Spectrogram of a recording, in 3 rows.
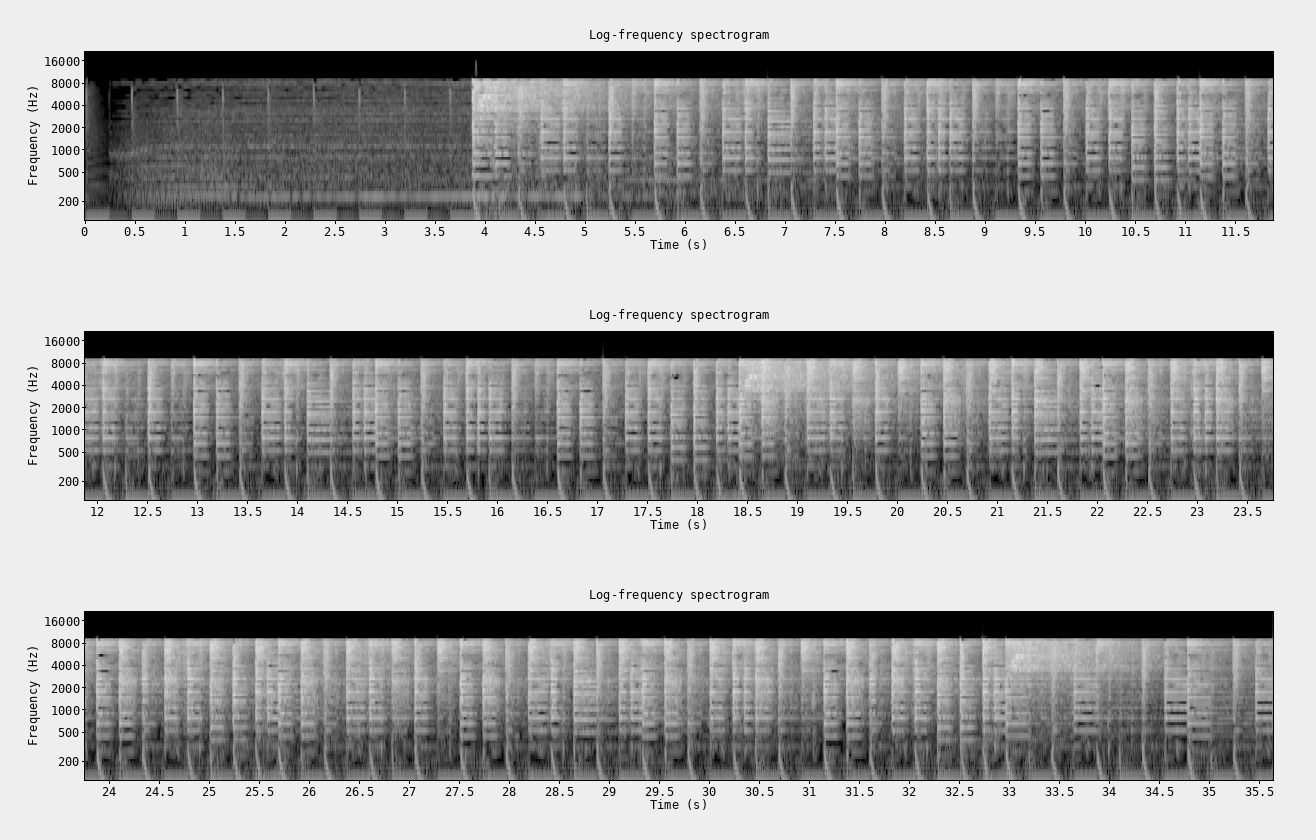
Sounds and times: Techno: 0.0 - 35.6.

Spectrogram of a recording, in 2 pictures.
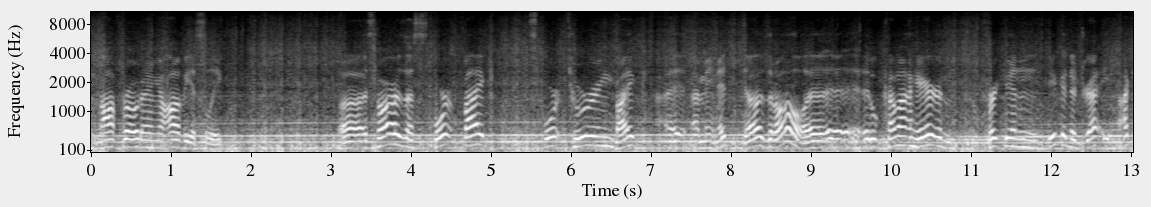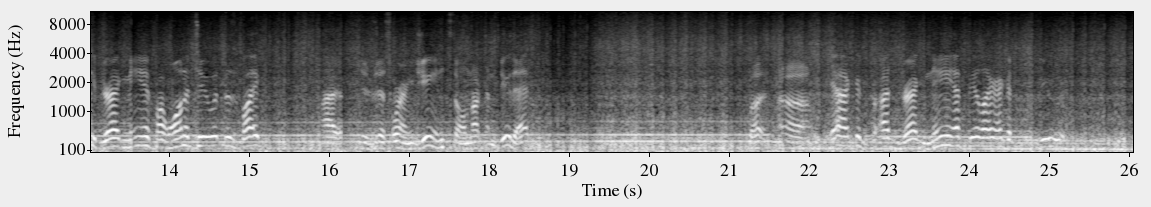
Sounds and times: Speech: 0.0 - 1.6, 3.1 - 15.2, 15.9 - 18.6, 21.2 - 25.2.

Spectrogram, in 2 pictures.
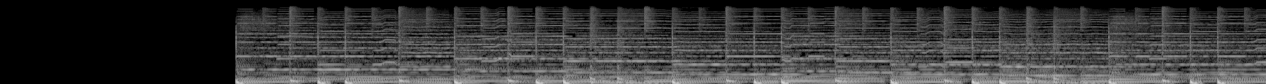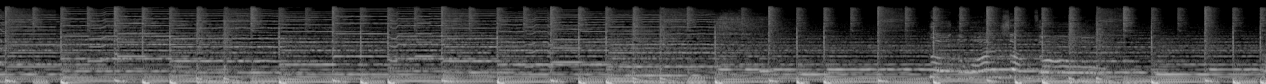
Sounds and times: Music: 2.4 - 25.3.

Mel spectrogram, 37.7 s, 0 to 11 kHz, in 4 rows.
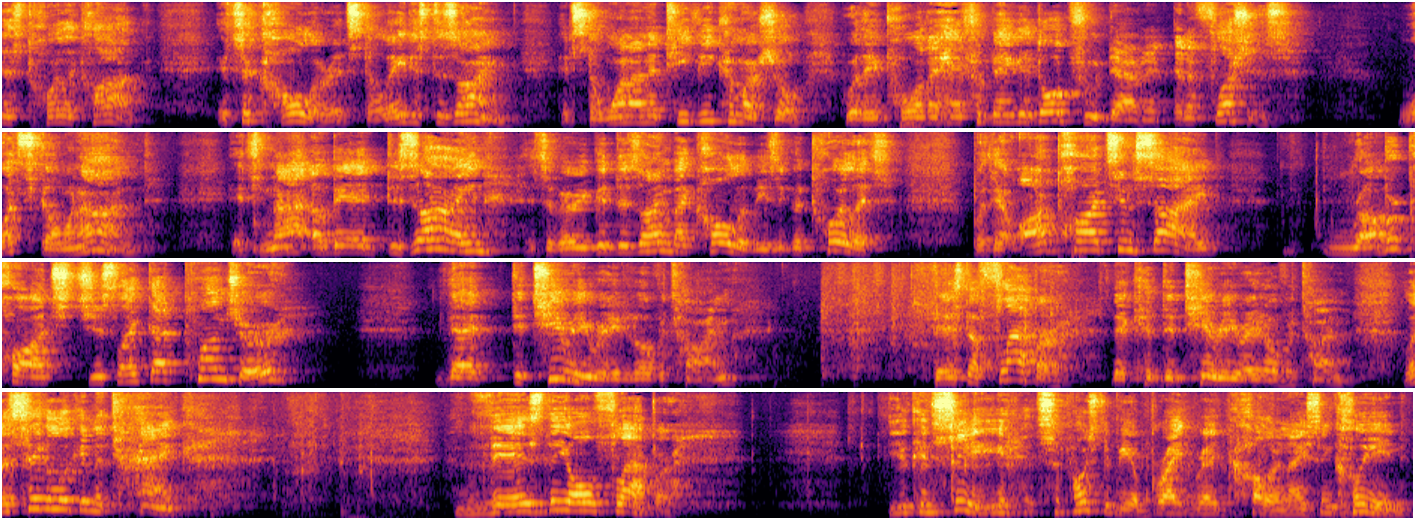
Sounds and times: Speech: 0.0 - 21.0, 21.8 - 23.9, 25.0 - 29.8, 31.2 - 33.1, 34.1 - 37.6.

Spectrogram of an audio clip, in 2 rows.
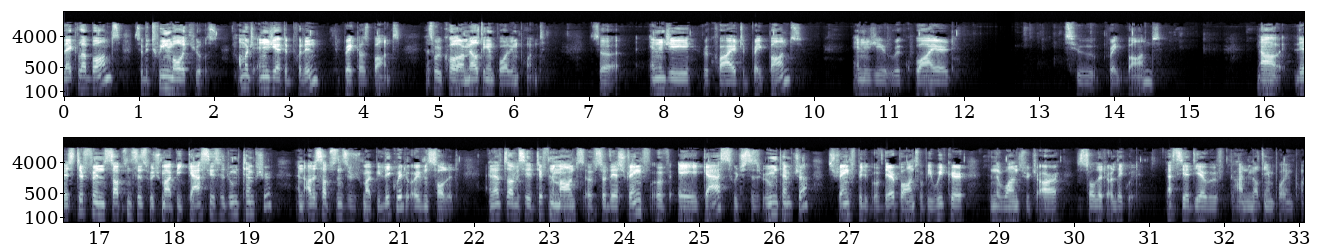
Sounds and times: Speech: 0.0 - 9.9, 10.6 - 12.0, 13.4 - 14.7, 16.0 - 33.0.

